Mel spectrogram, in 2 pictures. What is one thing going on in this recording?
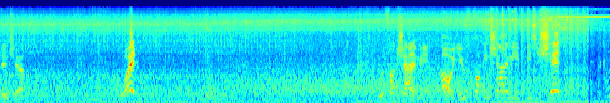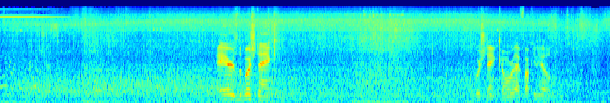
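A vehicle engine rumbles steadily.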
